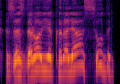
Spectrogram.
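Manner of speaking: very high, pleading servant; high-pitched, anxious self-defence; flustered excuse. Acted. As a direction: make frightened excuses to your master. Scared servant excuses himself to master.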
